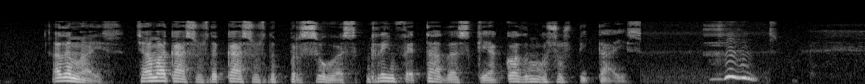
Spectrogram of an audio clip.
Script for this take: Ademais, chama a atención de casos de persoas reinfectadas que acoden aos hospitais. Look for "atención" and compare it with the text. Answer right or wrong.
wrong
